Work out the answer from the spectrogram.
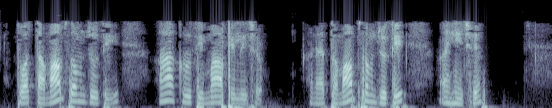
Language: Gujarati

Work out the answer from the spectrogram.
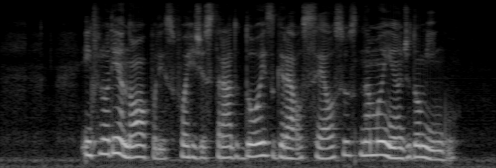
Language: Portuguese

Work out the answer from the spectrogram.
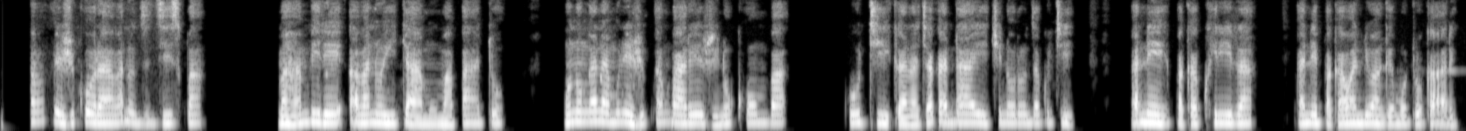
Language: Ndau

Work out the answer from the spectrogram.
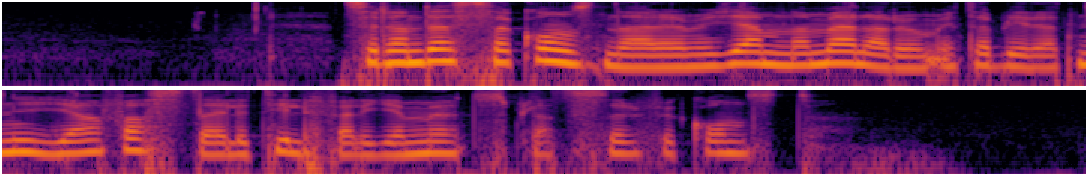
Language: Swedish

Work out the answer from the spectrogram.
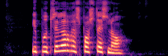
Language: Catalan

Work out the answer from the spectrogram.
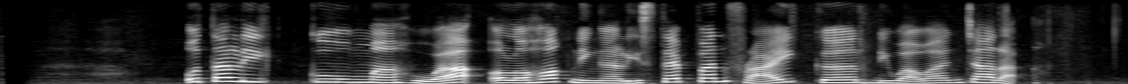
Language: Sundanese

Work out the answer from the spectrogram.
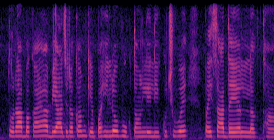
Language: Maithili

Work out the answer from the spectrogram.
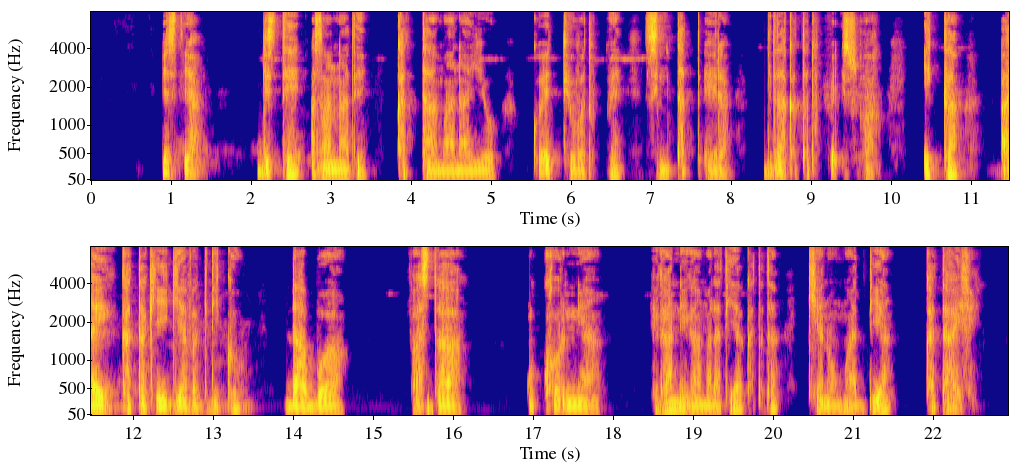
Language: Wolaytta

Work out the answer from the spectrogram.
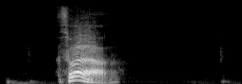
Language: Kabyle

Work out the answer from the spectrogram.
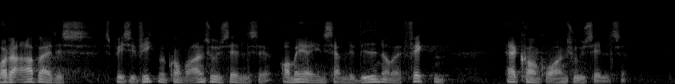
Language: Danish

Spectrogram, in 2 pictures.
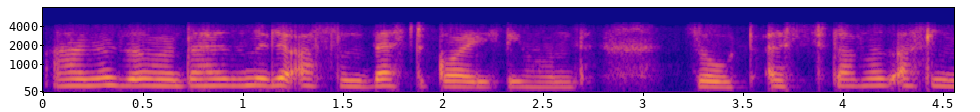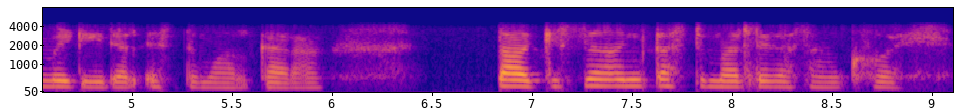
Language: Kashmiri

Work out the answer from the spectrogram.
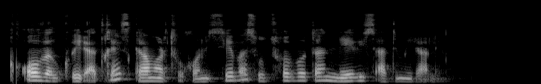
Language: Georgian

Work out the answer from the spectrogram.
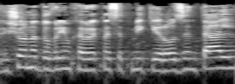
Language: Hebrew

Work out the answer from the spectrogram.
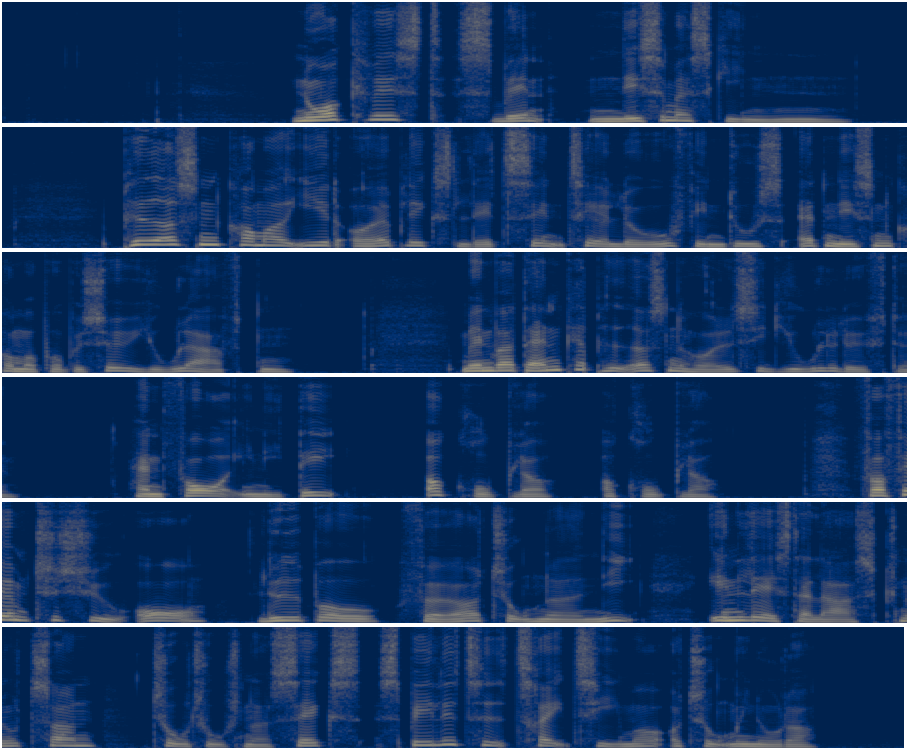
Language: Danish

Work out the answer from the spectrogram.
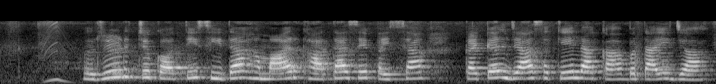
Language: Bhojpuri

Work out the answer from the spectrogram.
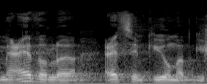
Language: Hebrew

